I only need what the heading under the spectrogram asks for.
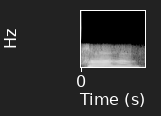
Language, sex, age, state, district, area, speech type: Odia, female, 18-30, Odisha, Rayagada, rural, conversation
